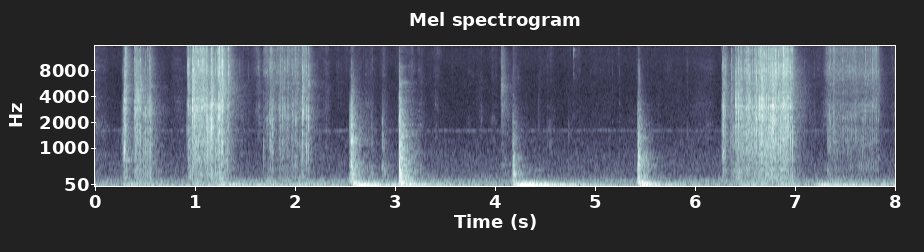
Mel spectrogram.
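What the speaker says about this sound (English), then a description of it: "Nalini, I love watching you shuffle. It's magical. Well, let's do it again." Tarot cards being shuffled in repeated bursts, each a crisp riffling rustle separated by short pauses and soft taps, close and fairly loud.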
